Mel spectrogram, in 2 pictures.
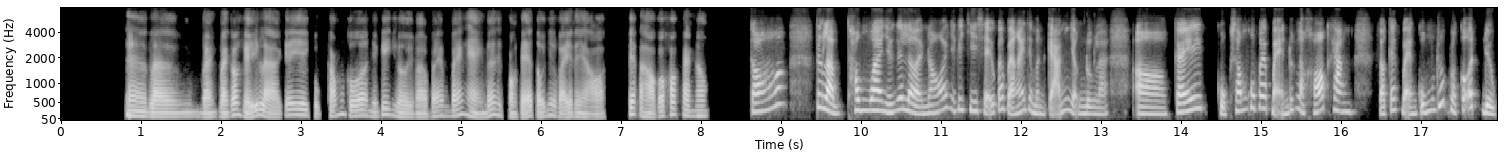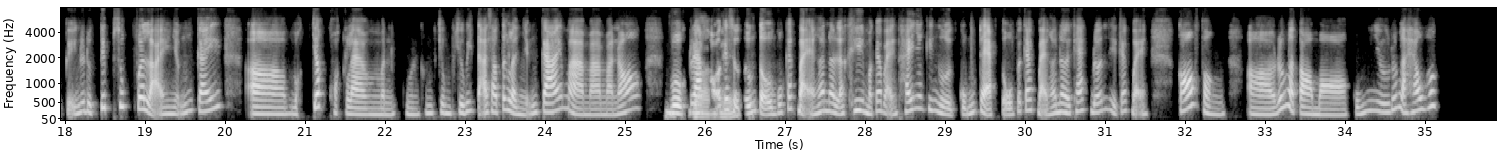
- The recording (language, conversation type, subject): Vietnamese, podcast, Bạn có thể kể về một chuyến đi đã khiến bạn thay đổi rõ rệt nhất không?
- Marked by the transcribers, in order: other background noise; tapping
